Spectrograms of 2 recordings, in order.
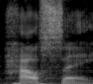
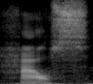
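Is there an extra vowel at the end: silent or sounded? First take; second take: sounded; silent. First: An extra final vowel sound is pronounced. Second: The word ends without an extra vowel. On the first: The speaker calls it wrong. "you don't say house" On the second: The speaker calls it right. "it's house"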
